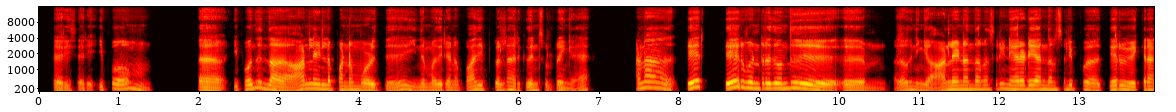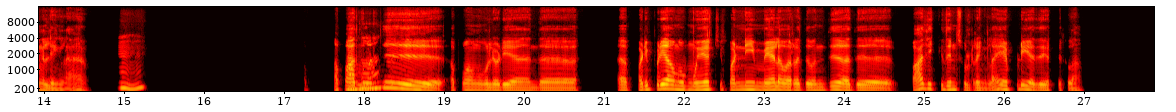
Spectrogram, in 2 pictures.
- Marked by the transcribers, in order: in English: "ஆன்லைன்ல"; other noise; in English: "ஆன்லைனா"; tapping
- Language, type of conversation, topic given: Tamil, podcast, நீங்கள் இணைய வழிப் பாடங்களையா அல்லது நேரடி வகுப்புகளையா அதிகம் விரும்புகிறீர்கள்?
